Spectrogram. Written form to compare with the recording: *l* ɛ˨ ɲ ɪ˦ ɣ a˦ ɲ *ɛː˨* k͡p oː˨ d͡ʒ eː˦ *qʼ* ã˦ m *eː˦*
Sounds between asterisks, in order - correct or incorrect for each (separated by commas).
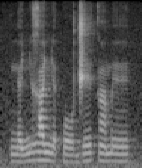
incorrect, incorrect, incorrect, correct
